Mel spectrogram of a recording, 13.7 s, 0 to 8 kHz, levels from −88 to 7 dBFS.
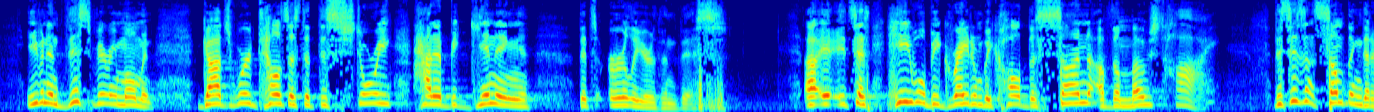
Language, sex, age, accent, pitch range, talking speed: English, male, 40-59, American, 180-235 Hz, 175 wpm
